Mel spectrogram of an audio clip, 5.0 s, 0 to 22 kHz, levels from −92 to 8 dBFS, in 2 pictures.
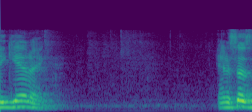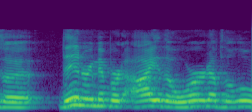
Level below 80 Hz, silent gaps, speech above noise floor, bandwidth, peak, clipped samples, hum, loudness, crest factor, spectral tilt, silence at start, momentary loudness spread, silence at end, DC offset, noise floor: -82 dBFS; none; 46 dB; 7.4 kHz; -2 dBFS; under 0.1%; none; -17 LUFS; 16 dB; -6.5 dB/octave; 0 s; 9 LU; 0 s; under 0.1%; -63 dBFS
